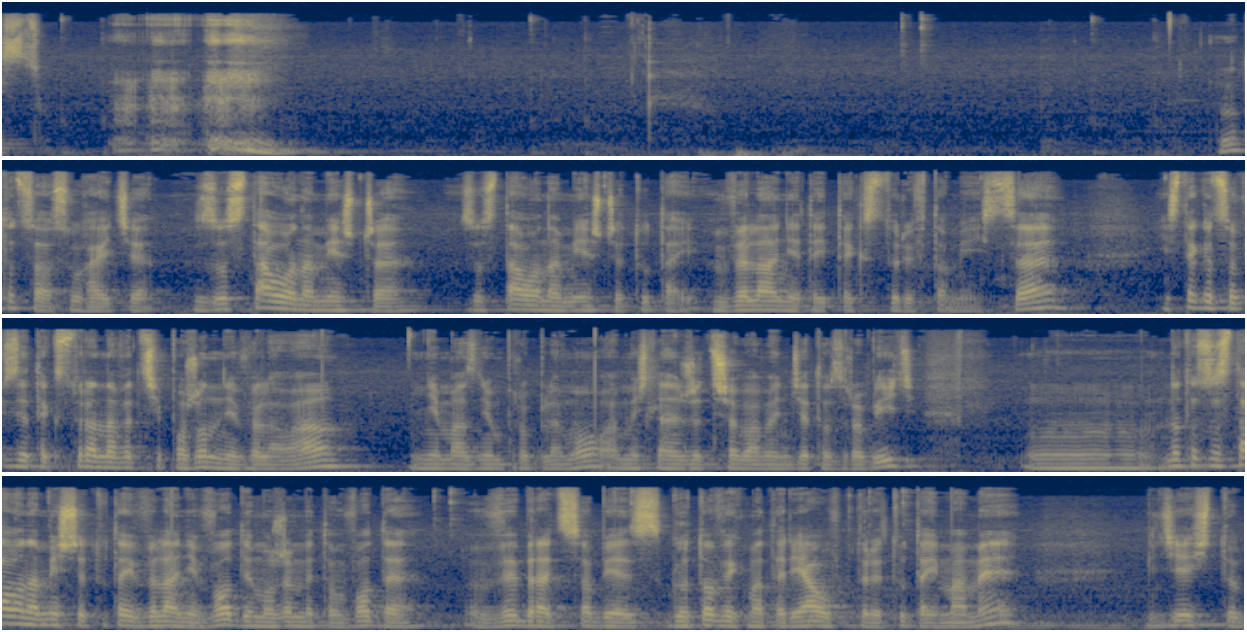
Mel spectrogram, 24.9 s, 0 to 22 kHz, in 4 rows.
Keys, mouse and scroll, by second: 4.5 click, 5.4-7.1 middle drag, 7.2-9.1 shift+middle drag, 9.1 click, 9.7 middle click, 11.4-11.8 scroll up 1, 11.8 middle click, 12.0 middle click, 13.1 middle click, 14.5-15.6 middle drag, 15.9-17.6 middle drag, 17.6 Caps_Lock, 18.3 shift+middle click, 18.9 click, 19.2 Caps_Lock, 20.8-22.8 drag, 24.6 click.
